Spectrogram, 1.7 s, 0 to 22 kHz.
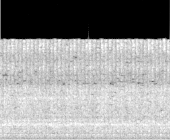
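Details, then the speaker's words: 2008 Toyota Fortuner diesel, running after replacing the pinched, thin O-rings behind the crank-no-start (a shop had blamed the pressure pump). Steady, even low rumble with no knocks or misses; normal idle. "Ayan dito lang yung pinalitan natin."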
